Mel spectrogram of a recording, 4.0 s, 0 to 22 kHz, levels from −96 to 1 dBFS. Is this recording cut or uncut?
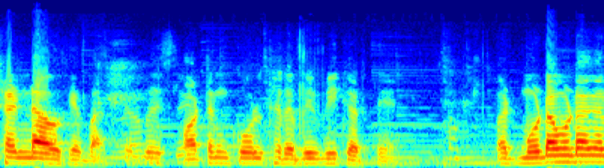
cut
